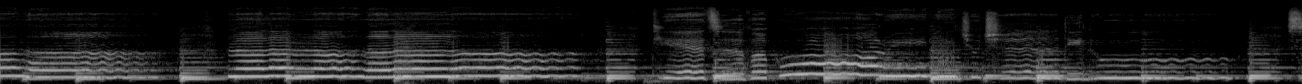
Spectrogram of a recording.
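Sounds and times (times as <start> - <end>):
person singing with vibrato: 0.0 - 13.0
plucked string accompaniment: 0.0 - 13.0.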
